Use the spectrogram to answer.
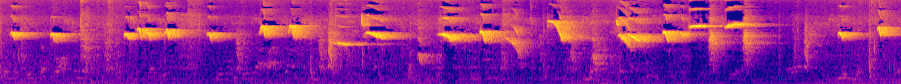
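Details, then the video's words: Chopi blackbird in moult, warming up with a long string of clear whistled calls, flat and swooping notes mixed with buzzy upper tones, delivered roughly twice a second. "CHAMADOS DE PÁSSARO PRETOS AQUECENDO NA MUDA !"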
